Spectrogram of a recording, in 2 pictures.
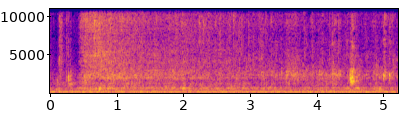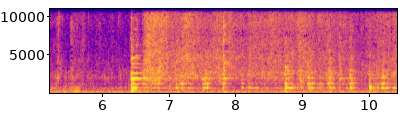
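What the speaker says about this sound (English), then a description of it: "Ooh, that's a sizzle sound," Two eggs fry in a pan, giving a steady crackling sizzle that jumps louder partway through and then keeps popping and spitting close up, with no talk.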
